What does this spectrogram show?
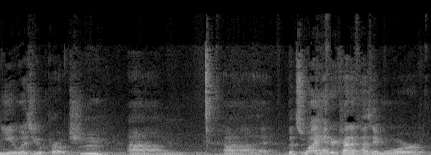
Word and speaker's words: Zweihander: Zweihander. That is Rebecca. Oh, I did misspell it actually. But hold on, this is. Zweihander. You just say like the Germans.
